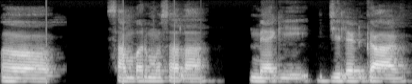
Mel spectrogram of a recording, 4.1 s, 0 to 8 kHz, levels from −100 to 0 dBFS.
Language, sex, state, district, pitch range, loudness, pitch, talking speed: Marathi, male, Maharashtra, Dhule, 115-125 Hz, -17 LUFS, 120 Hz, 100 wpm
